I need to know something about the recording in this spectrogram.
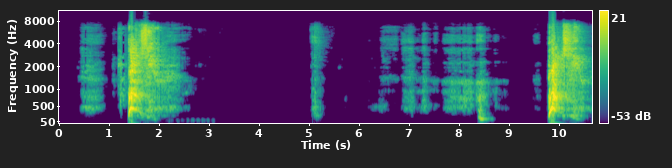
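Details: Two loud, explosive uncovered sneezes, each preceded by a sharp intake of breath and separated by quiet breathing; real but deliberately induced sneezes, recording slightly edited.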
